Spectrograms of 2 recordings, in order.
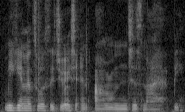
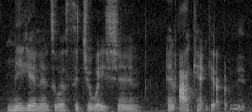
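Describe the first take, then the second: First: Soft unvoiced whisper, the fear said under her breath; hushed anxious whisper. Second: Said in the usual way. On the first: Real, not acted. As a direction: breathe the words out like a confession. Repeats the line as a whisper.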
